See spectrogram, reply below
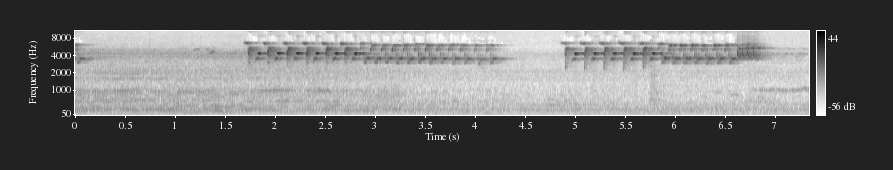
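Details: European goldfinch singing two bursts of song, each a rapid string of bright, ringing twittered notes that turns into a buzzier, lower passage. A quiet pause separates them and a faint steady hum runs underneath.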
